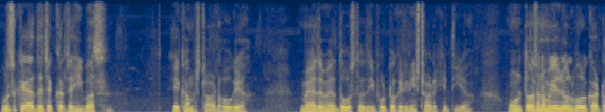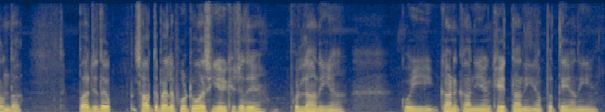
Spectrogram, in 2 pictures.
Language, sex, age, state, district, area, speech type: Punjabi, male, 30-45, Punjab, Hoshiarpur, rural, spontaneous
